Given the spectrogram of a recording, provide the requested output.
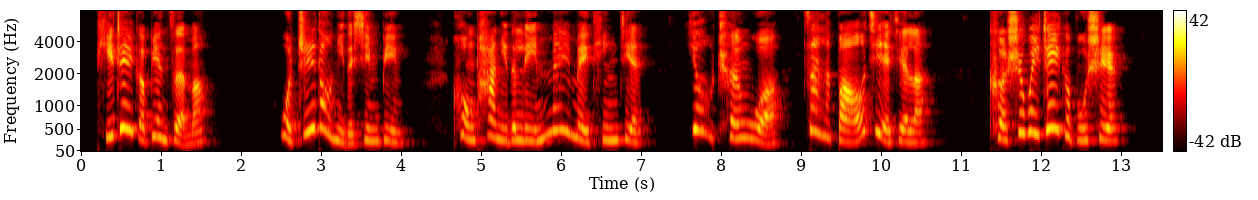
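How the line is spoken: Scoffing laugh. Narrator (Chinese): 袭人在旁嗤的一笑，说道

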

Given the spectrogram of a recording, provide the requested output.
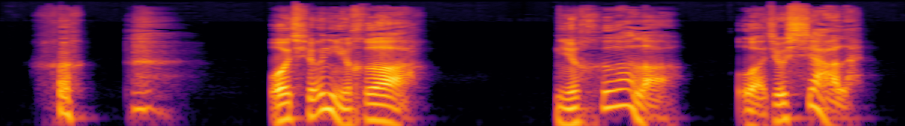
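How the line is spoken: Laughing. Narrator (Chinese): 杨云英笑道

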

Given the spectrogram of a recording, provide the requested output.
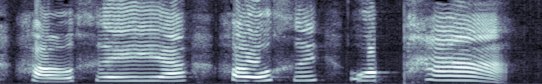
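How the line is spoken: Loud crying. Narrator (Chinese): 在那里大声哭

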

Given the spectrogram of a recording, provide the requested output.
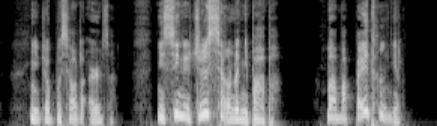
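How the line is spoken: Mother crying. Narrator (Chinese): 母亲哭了

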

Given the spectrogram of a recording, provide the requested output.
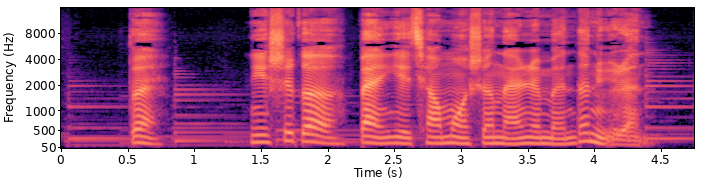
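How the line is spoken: Resigned sigh. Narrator (Chinese): 无奈的叹气说

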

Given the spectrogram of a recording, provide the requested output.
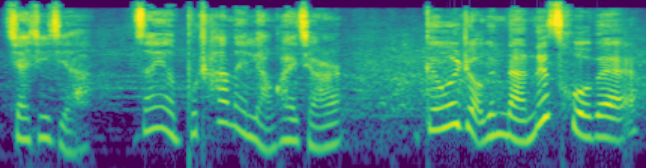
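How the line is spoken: Quiet whisper. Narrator (Chinese): 丸子小声地说

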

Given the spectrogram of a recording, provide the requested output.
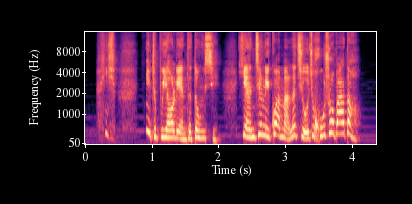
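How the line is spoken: Drunken rough laughing shout. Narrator (Chinese): 伊尔马科夫已经酩酊大醉，笑得前仰后合，粗鲁的喊

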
